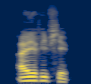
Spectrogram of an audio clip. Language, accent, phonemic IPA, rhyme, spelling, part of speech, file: French, France, /a.e.ʁi.fje/, -e, aérifier, verb, LL-Q150 (fra)-aérifier.wav
- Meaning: to aerify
